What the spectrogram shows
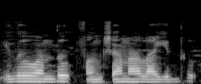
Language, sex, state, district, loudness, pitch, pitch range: Kannada, male, Karnataka, Bidar, -17 LUFS, 125 Hz, 120-135 Hz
